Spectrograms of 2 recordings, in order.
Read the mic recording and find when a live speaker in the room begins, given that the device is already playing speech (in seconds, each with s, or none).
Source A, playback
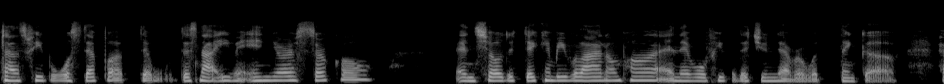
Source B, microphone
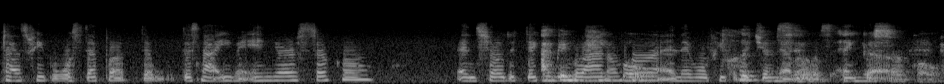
5.4 s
